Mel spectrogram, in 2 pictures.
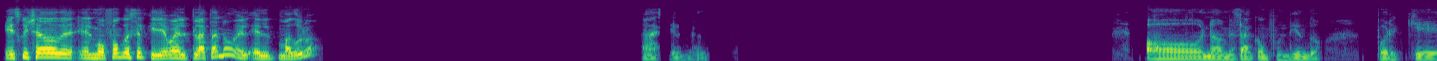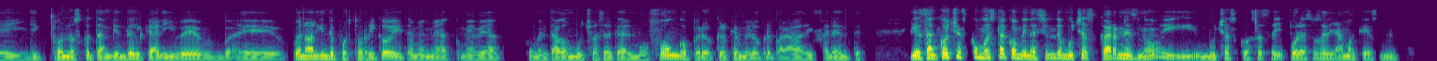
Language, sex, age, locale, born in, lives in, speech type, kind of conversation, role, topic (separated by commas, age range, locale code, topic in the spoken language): Spanish, male, 40-44, es-MX, Mexico, United States, conversation, unstructured, none, ¿Qué comida te hace sonreír con solo pensar en ella?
